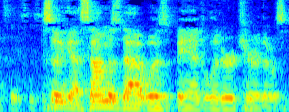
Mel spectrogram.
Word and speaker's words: samizdat: Samizdat, is that how you pronounce it? – Samizdat, yeah.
